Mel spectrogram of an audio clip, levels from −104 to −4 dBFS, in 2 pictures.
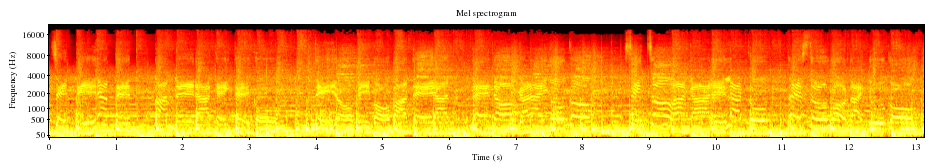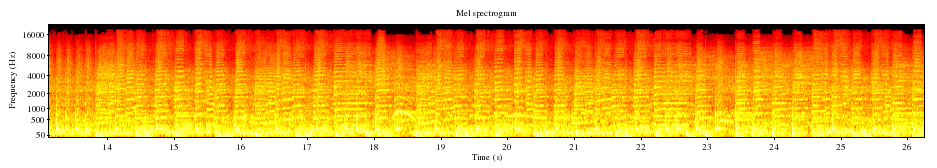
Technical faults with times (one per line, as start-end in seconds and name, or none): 4.68 dropped buffer (overrun)
6.76 dropped buffer (overrun)
23.56 dropped buffer (overrun)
